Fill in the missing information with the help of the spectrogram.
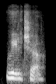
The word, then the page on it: wheelchair: Indian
